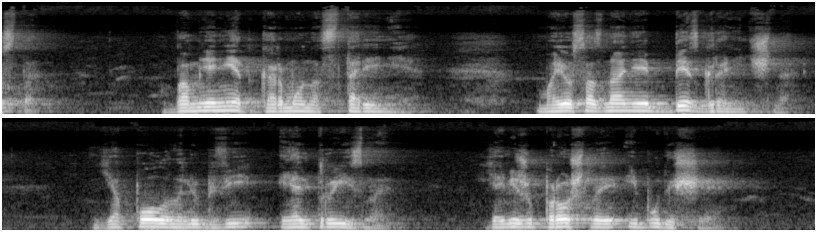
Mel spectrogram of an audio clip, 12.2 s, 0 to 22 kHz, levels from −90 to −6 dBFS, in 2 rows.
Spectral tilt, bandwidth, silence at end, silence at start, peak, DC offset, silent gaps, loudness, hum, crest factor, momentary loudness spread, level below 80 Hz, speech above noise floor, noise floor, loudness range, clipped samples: -6.5 dB/octave; 15.5 kHz; 0.7 s; 0 s; 0 dBFS; under 0.1%; none; -17 LUFS; none; 18 dB; 16 LU; -46 dBFS; 41 dB; -58 dBFS; 2 LU; under 0.1%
